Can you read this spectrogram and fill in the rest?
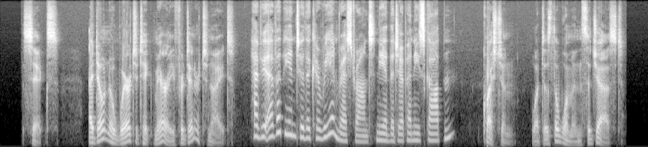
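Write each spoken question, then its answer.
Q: What does the woman suggest?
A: Taking Mary to the Korean restaurant near the Japanese Garden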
